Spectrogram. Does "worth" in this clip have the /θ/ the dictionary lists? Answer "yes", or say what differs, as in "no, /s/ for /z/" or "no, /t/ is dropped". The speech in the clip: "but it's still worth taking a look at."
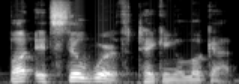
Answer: yes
